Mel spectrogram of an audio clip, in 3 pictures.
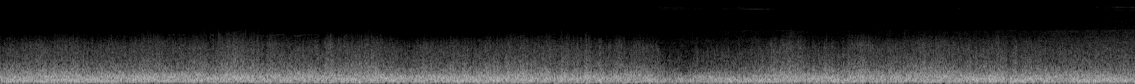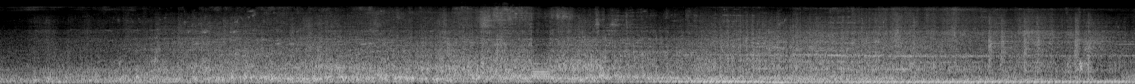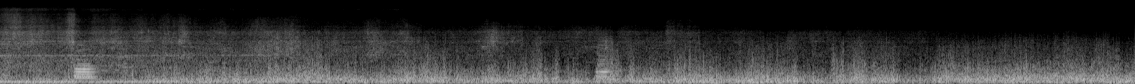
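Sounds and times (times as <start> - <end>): diesel locomotive engine hum: 0.0 - 34.0
wind on microphone: 0.0 - 34.0
wheels on rails: 7.3 - 28.4.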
